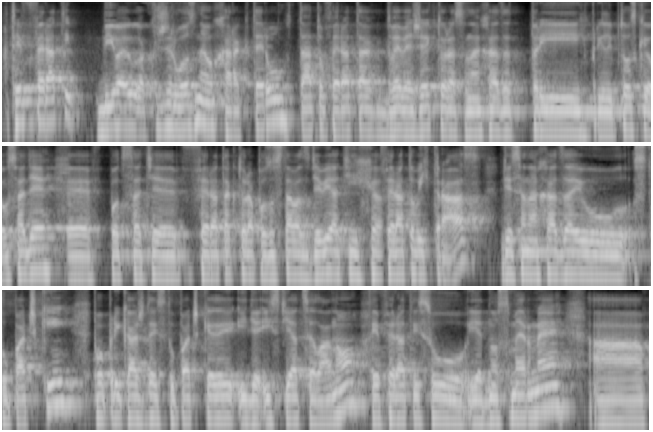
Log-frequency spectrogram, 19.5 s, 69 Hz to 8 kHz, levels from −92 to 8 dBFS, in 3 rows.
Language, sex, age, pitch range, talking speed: Slovak, male, 20-39, 100-115 Hz, 135 wpm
